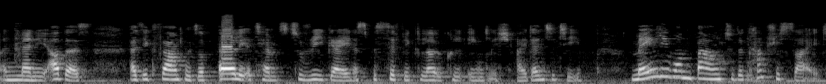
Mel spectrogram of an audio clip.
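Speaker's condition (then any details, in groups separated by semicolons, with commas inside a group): No condition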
